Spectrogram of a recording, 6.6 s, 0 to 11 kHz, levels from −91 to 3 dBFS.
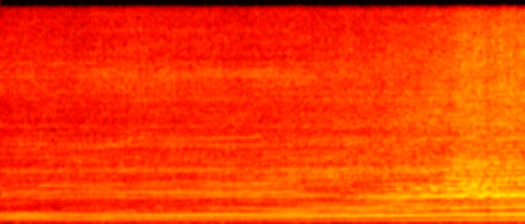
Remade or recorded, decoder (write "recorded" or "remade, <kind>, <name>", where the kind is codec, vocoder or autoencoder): recorded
